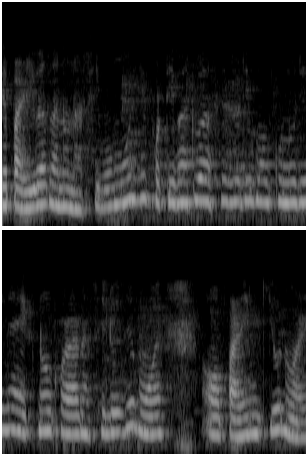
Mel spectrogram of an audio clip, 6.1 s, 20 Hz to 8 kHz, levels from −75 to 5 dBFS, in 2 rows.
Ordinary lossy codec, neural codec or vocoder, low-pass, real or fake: none; none; none; real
